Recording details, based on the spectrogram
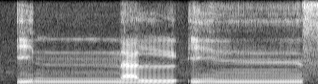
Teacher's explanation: Nun musyadadah itu berarti gunah ya gunahnya kuat di sini karena Nun musyadadah Nun tasdid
